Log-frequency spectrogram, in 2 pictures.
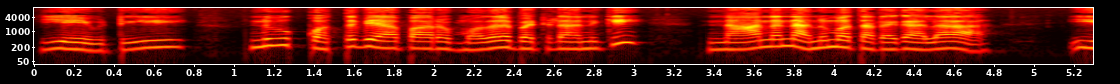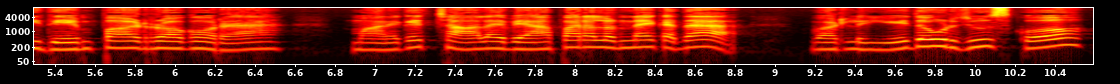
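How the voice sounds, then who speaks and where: Woman voicing a grumbling low-pitched older village mother. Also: moderate pace, pauses often, natural voice. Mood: scolding. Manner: scolding, colloquial rustic speech. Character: stern older mother, grumbling but soft-hearted village matriarch. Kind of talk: animated moral story dialogue.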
